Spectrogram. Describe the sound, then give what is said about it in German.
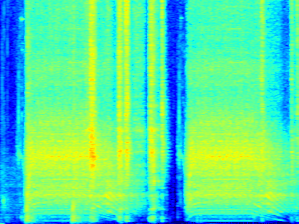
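A power drill whines loudly in several bursts, its pitch sweeping up as it spins up and dropping as it slows, with short pauses between runs. Harsh, no voices. Construction work on the extension building at the Deggendorf university campus. “Diese und ähnliche Geräusche hört man während der letzten Monate immer wieder am Campus der Hochschule Deggendorf.”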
